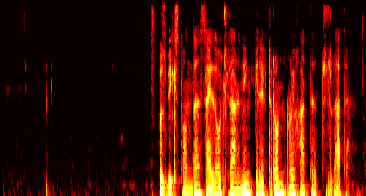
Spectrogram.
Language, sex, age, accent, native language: Uzbek, male, 12-17, Surxondaryo, Uzbek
